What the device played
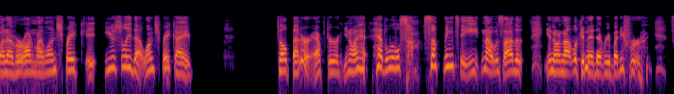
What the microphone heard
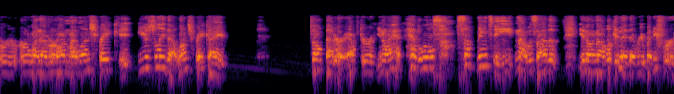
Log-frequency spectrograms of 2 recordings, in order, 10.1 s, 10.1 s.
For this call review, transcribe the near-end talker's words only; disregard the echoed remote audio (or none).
none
